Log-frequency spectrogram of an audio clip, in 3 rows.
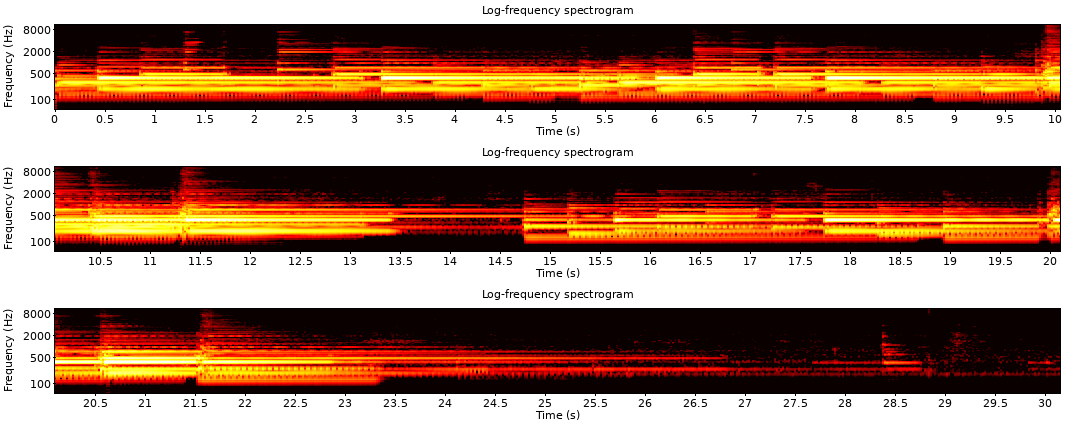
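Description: Electric guitar playing slow, ringing chords built around a G6 voicing, in two phrases with a few sharper strums, the second phrase left to ring and fade out near the end.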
